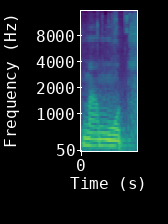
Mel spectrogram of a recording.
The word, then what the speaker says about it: mamut: la palabra especial es mamut qué pasa con ella cuando yo era si la veo digo mamut la última sílaba es tónica eso qué quiere decir que es una palabra aguda bueno que hemos dicho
